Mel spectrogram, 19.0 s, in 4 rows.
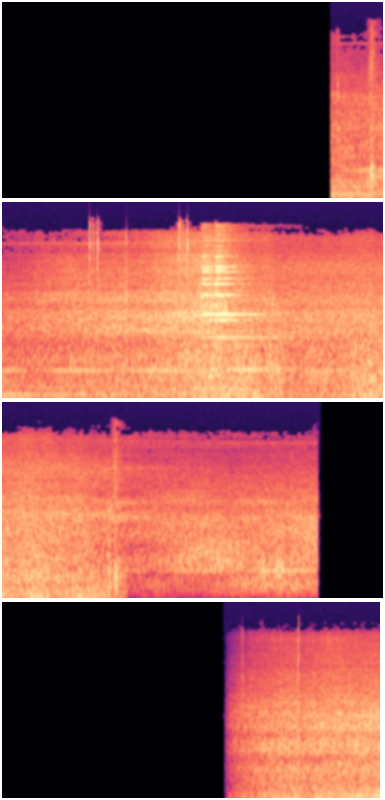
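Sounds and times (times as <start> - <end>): electric train passing: 4.1 - 13.5, 17.1 - 19.0
sharp clicks: 5.8 - 6.0, 7.0 - 7.2
brief ringing tone: 7.2 - 8.6.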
